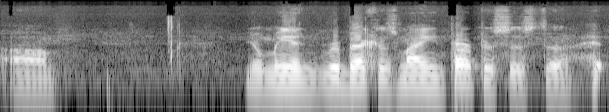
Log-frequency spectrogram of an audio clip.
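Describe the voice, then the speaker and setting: A man with a rural Alabama accent tells personal stories in an informal fireside storytelling style, folksy and rambling, pausing often and recounting who said what. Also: medium pitch, fairly even intonation, a little mellow. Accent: Southern US, rural Alabama. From Alabama, United States. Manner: folksy, rambling, with pauses and reported dialogue. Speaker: storyteller and homesteading channel host.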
